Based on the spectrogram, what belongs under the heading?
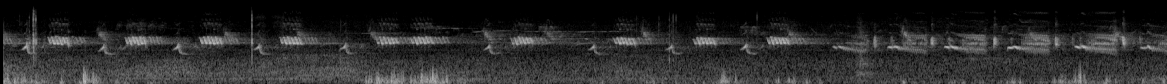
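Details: A male mockingbird singing steadily, each phrase a bright chirped note repeated several times before switching to a new one, with a later run of quick sliding notes and faint rustling below.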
